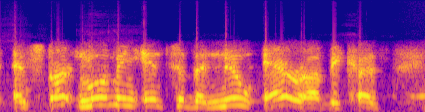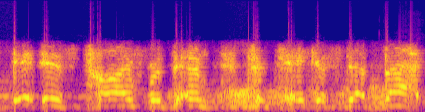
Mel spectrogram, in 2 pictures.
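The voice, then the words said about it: Out of breath, laughing while talking. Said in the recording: “You're like running out of breath here. ... I'm trying to talk and laugh at the same time.”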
